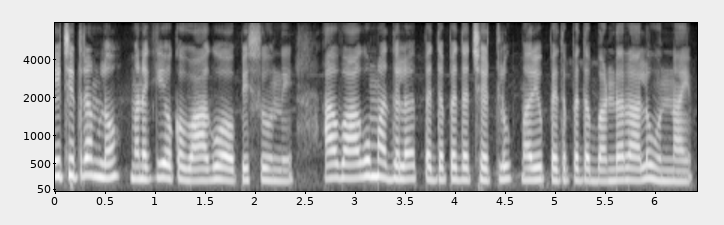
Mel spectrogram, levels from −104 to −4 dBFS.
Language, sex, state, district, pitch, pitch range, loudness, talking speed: Telugu, female, Telangana, Mahabubabad, 220 Hz, 205-240 Hz, -14 LUFS, 175 wpm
